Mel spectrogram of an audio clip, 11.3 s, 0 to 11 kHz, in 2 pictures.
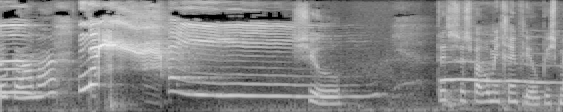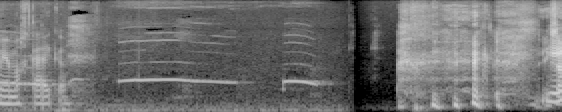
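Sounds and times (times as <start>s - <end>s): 
child's loud high-pitched scream: 0.8s - 2.6s, 4.4s - 6.1s, 6.8s - 8.9s
speech: 3.1s - 3.5s, 4.4s - 6.6s, 11.1s - 11.2s
laughter: 9.6s - 11.2s.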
